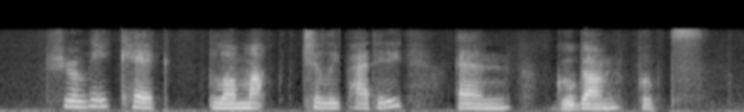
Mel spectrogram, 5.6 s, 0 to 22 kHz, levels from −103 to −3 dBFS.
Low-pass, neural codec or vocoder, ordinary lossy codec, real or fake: 7.2 kHz; codec, 16 kHz in and 24 kHz out, 0.4 kbps, LongCat-Audio-Codec, fine tuned four codebook decoder; AAC, 32 kbps; fake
